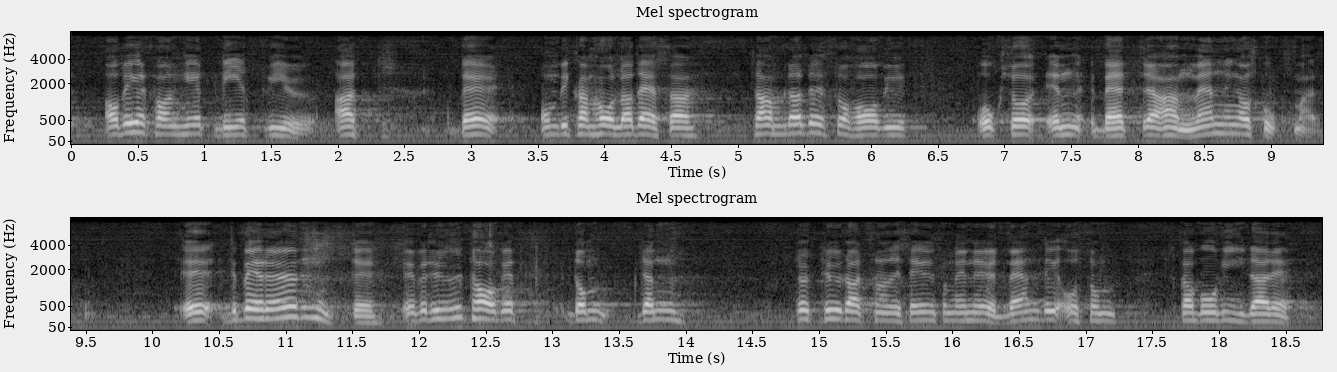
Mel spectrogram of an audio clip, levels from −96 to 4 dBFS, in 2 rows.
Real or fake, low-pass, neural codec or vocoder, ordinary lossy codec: fake; 7.2 kHz; codec, 44.1 kHz, 7.8 kbps, Pupu-Codec; none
